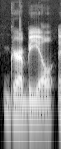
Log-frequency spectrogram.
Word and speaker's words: Grabeel: Yeah, so Grabeel.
